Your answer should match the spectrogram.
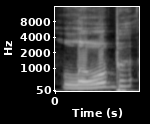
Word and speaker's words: Loeb: Remember when I tried to pronounce Loeb as like Lieb? – I'm dyslexic.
